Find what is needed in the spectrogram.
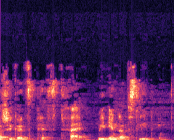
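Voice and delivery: ordinary talk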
